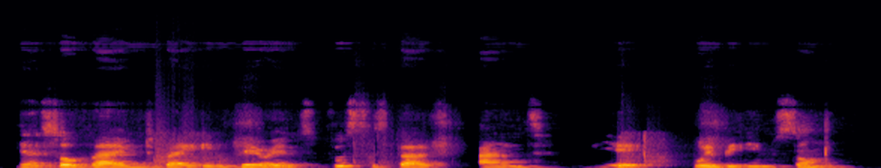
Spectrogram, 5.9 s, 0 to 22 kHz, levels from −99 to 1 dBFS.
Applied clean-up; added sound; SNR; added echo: neural mask model DeepFilterNet 3.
